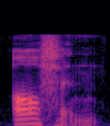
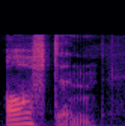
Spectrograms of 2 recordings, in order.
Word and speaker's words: often: Now, the first time I said often, the second time I said often, and that's because there are two pronunciations. Okay? OFTEN. It looks like of 10, but it's pronounced often or often.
